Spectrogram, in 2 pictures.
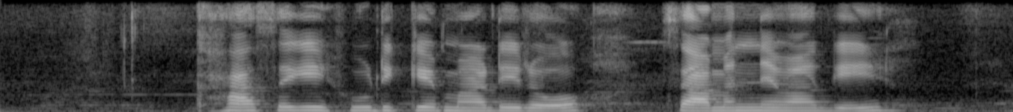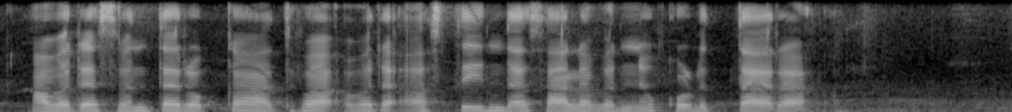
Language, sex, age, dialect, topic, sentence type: Kannada, female, 46-50, Central, banking, statement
